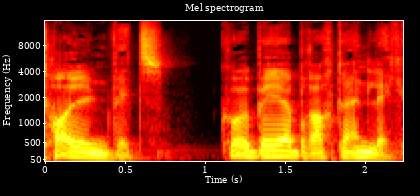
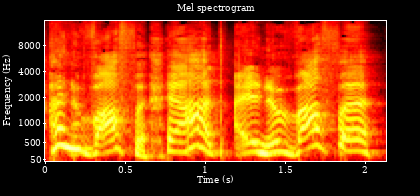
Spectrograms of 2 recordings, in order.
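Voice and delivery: high, loud panicked cry; frightened scream; 12 semitones higher, 6 dB louder, slower than usual. A narrator's reading. Old lady screaming at the toy gun, panicked. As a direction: shriek in alarm. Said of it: "Die alte Dame stieß einen Schrei aus".

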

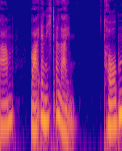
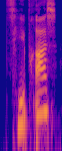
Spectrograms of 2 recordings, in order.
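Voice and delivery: puzzled question; 5 semitones higher than usual. A narrator's reading. Boy questions the girl's odd remark, puzzled. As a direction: echo the word in puzzled disbelief. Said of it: "fragte Tom".

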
